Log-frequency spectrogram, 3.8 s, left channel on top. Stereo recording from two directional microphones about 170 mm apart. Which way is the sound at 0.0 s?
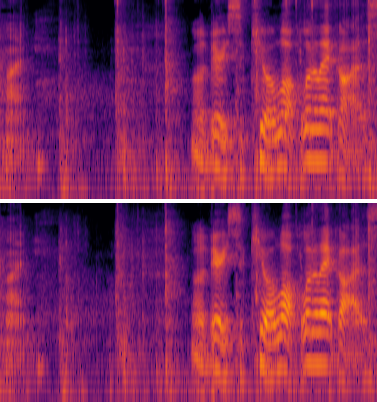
25° left (ahead or behind).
